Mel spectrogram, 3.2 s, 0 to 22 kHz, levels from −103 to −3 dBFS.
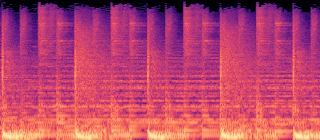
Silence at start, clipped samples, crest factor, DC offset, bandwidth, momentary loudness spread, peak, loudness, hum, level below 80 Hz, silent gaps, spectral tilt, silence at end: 0 s; under 0.1%; 14 dB; under 0.1%; 19.5 kHz; 5 LU; -2 dBFS; -17 LUFS; none; -18 dBFS; none; -5 dB/octave; 0 s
